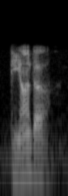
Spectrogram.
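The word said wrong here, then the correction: piñata: Pinata. How do you say that word? – Okay. The word you're trying to say is pinata. Say it from pin.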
